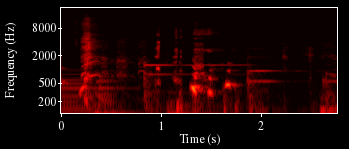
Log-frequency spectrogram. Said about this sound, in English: Sorry, I just burped.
